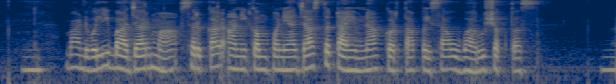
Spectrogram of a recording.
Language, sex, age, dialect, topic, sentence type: Marathi, female, 41-45, Northern Konkan, banking, statement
